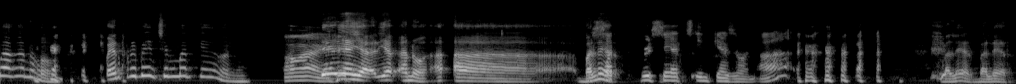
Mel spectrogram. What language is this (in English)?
Filipino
